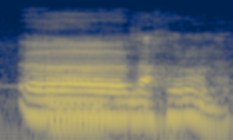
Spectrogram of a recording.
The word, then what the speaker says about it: La Llorona: creatures that will, like La Llorona? I don't remember how you pronounce a double L in Spanish. I don't remember. La Llorona, yeah, right? Double L is like a Y sound. Llorona?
